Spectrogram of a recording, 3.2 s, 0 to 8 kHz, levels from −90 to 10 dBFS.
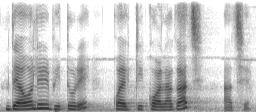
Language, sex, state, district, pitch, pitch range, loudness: Bengali, female, West Bengal, Alipurduar, 230 Hz, 220-245 Hz, -16 LUFS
